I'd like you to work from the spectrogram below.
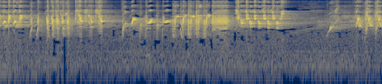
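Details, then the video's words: European goldfinch singing a fast, jangling stream of high twittering notes and buzzy trills, with brief pauses between phrases before the chattering resumes. "CANTO JILGUERO"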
